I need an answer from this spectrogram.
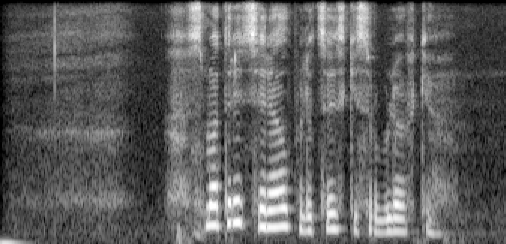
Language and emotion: Russian, sad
